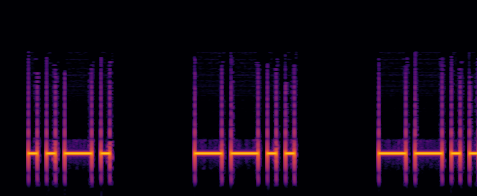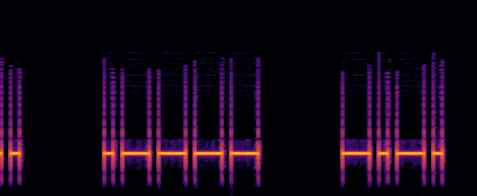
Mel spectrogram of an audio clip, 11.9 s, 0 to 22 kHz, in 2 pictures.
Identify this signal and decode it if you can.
Morse code, heard as a keyed tone, about 10 wpm, spaced as for 6 wpm, 800 Hz. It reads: FZ71C
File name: LEZIONI / 9 2867 ws 10wpm 4215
